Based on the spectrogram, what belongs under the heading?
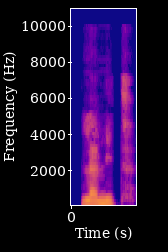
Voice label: "la mite", frances

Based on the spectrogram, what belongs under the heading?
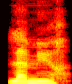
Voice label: "la mure", frances; frutas

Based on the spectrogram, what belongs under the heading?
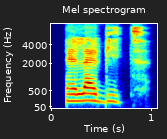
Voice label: "elles habitent", frances

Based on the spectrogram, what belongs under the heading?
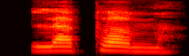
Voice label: "la pomme", frances; frutas

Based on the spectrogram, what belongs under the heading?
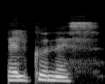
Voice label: "elles connaissent", frances

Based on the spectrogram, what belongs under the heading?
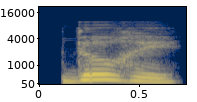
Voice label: "dore", frances

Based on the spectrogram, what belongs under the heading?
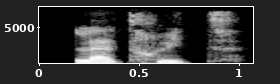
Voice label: "la truite", frances

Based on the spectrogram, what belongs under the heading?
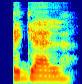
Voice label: "egale", frances

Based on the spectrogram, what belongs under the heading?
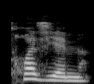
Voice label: "troisieme", frances

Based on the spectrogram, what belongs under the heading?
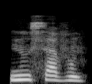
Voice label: "nous savons", frances

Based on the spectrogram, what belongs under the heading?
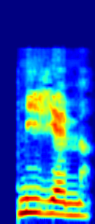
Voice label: "millieme", frances

